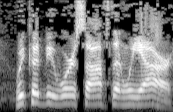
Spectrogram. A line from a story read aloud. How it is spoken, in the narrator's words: he shouted to Dick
